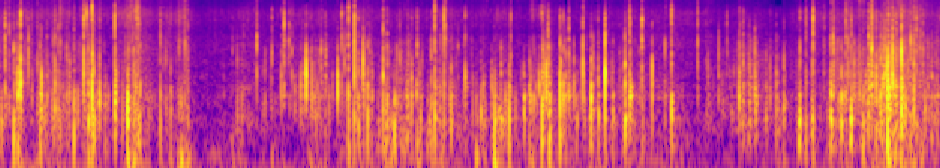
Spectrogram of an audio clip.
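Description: A clear zip-lock plastic bag full of white fluffy filling is pressed and squeezed with thumbs, giving dense, bright crinkling and crackling with many quick sharp snaps. There is a brief lull just after the first second, then the crinkles continue steadily and grow a little louder near the end.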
